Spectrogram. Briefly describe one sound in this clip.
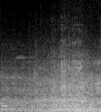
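An auto rickshaw engine putters past.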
